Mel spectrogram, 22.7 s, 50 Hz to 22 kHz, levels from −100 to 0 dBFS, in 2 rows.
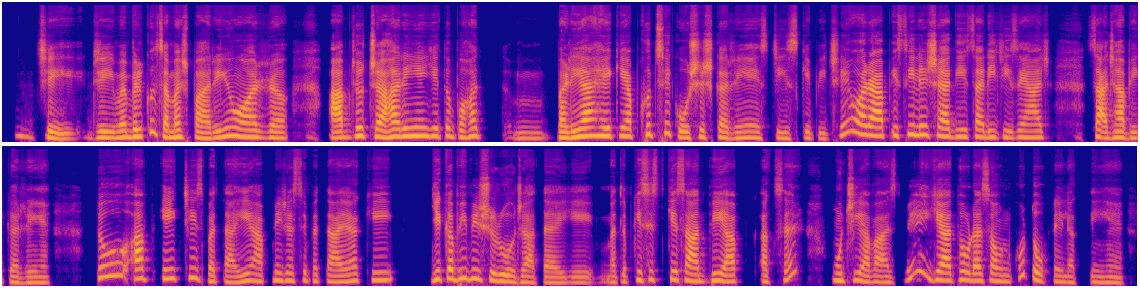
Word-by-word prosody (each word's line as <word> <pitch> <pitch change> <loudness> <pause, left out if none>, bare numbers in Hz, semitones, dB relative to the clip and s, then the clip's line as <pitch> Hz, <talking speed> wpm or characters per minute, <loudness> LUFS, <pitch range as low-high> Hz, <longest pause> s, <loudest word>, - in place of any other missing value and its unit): जी, 165 -7 -3
जी, 175 +2 +1
मैं 185 +2 +3
बिल्कुल 210 +11 +2
समझ 195 -4 +3
पा 165 -2 +4
रही 180 +5 -1
हूँ 225 -1 +3
और, 175 -4 +1 0.4
आप 175 +1 +7
जो 230 +3 +4
चाह 205 -2 +6
रही 225 +2 +4
हैं 230 - +4
ये 220 -1 +1
तो 230 0 -2
बहुत 200 +2 -1 0.3
उम, 155 0 -10 0.2
बढ़िया 185 +6 +6
है 230 -1 +4
कि 230 +1 -1
आप 215 0 +1
खुद 275 - +1
से 300 -1 0
कोशिश 175 +2 +2
कर 180 -6 -2
रही 165 +2 -4
हैं 175 -1 -2
इस 160 - -7
चीज़ 160 -4 -6
के 170 - -5
पीछे 150 - -5
और 285 -7 +4
आप 230 - +4
इसीलिए 260 +2 +1
शायद 210 -3 +4
ये 205 0 -1
सारी 190 -2 -1
चीज़ें 185 0 -5
आज 180 0 -2 0.4
साझा 175 +2 +5
भी 165 +1 -5
कर 155 -2 -5
रही 150 +1 -6
हैं। 150 0 -6 0.5
तो 335 +4 0
आप 265 0 +3
एक 265 0 0
चीज़ 280 -4 -2
बताइए, 170 +1 -3
आपने 200 +2 -4
जैसे 210 +1 -6
बताया 180 +1 -3
कि 225 +1 -4 0.4
ये 245 - +4
कभी 265 +1 +3
भी 265 0 +2
शुरू 200 -5 0
हो 175 - -2
जाता 155 -2 -4
है, 145 0 -5
ये 150 -1 -9
मतलब 165 +2 -8
किसी 235 +1 -2
स 225 - -9
के 240 - +1
साथ 200 -5 +2
भी 210 0 0
आप 180 0 0 0.2
अक्सर 230 - -5 0.4
ऊँची 210 +1 -2
आवाज़ 165 -4 -3
में - - -4 0.2
या 215 -2 +6
थोड़ा-सा 200 -3 0
उनको 185 - -7
टोकने 190 -6 -3
लगती 160 0 -10
हैं। 150 -2 -7
190 Hz, 210 wpm, -21 LUFS, 170-225 Hz, 0.5 s, आप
